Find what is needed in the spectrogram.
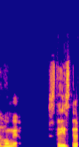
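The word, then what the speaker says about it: homeostasis: We talked about a kind of kept family in homos home stasis. How do you pronounce that? Yeah homeo stasis.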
